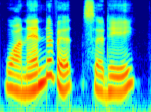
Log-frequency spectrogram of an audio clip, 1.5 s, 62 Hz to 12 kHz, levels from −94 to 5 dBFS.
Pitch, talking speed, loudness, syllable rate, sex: 205 Hz, 235 wpm, -16 LUFS, 5.5 syllables/s, female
